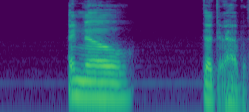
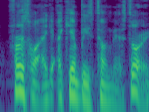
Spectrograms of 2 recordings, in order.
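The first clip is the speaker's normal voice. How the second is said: usual speaking voice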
